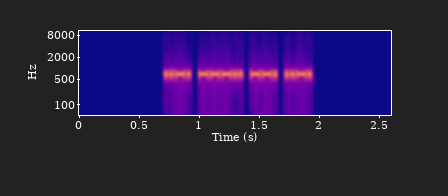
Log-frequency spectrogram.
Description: Morse code, heard as a keyed tone, about 52 wpm, 700 Hz. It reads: F8GF
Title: DXCC-100 Call Signs - 4 Characters - 50wpm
